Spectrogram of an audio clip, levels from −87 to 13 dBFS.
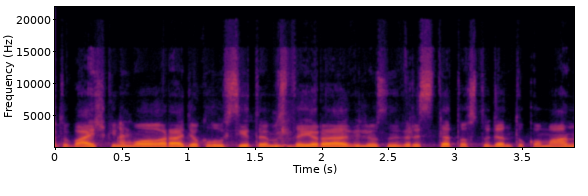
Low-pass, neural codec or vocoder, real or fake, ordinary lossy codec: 19.8 kHz; none; real; Opus, 24 kbps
